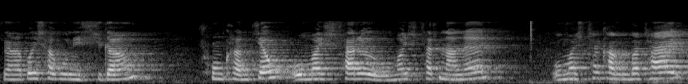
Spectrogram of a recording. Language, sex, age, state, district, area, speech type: Bodo, female, 60+, Assam, Chirang, urban, spontaneous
